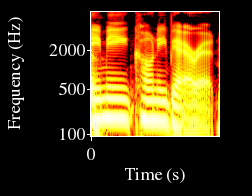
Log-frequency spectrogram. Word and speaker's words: Amy Coney Barrett: So Amy Coney Barrett, am I saying her name right? – Yeah. – Amy Coney Barrett, mm-hmm.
